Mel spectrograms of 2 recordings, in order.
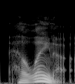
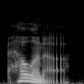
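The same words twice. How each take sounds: First: Helena as "heh-LAY-nuh", stressed in the middle; mispronunciation. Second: Helena as "HEL-uh-nuh", stressed on the first syllable; correct pronunciation. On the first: Narrator showing how not to say the capital's name, mispronunciation. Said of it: "not Helena". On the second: Narrator teaching how Montana's capital is pronounced, correct pronunciation. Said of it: "is pronounced Helena". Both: Shown as a demonstration.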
